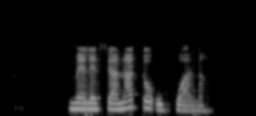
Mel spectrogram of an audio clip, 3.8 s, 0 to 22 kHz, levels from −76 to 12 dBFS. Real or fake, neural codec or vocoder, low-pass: real; none; 5.4 kHz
